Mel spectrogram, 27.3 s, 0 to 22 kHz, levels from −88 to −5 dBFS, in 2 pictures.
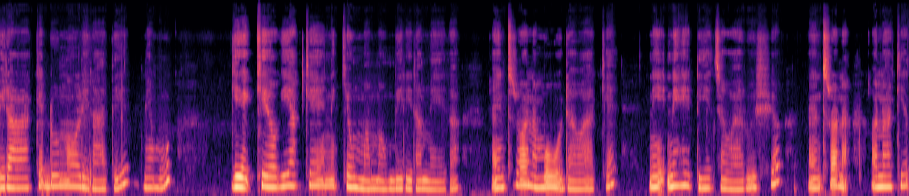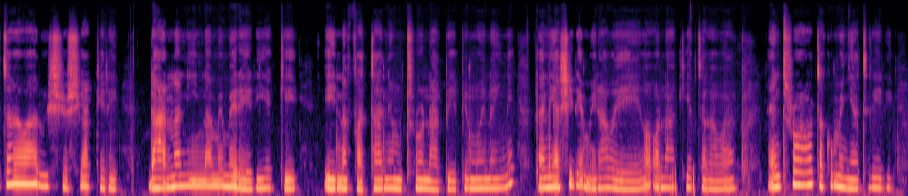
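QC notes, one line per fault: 0.11–27.23 s, clock slip clicks: A faint, regular tick runs through the speech about every 50 ms, giving a soft rattle on louder passages. Each tick fits a single sample being dropped or repeated. The likely cause is two unsynchronised clocks drifting apart by roughly 400 ppm.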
